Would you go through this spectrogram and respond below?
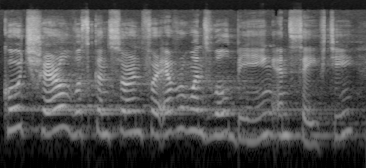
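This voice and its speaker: A woman's voice: high-pitched, normal speed, a bit bright, a little hiss or hum. A woman in her fifties with a Russian accent, earnestly reminiscing in a ceremony speech. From Soviet Union. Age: 50s. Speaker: former player giving an induction speech. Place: large hall at an awards ceremony. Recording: echoey hall with faint ambience.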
